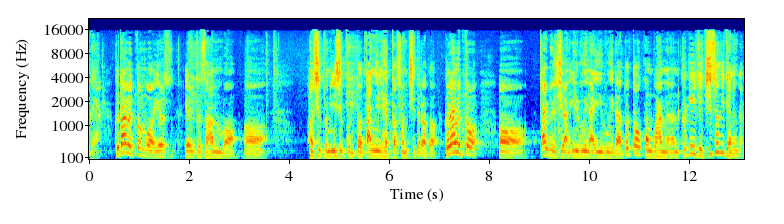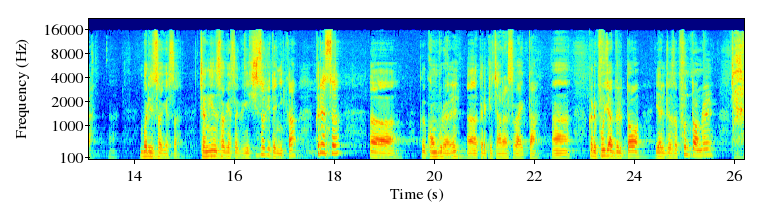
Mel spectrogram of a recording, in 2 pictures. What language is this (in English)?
Korean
